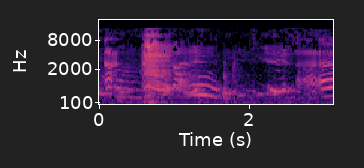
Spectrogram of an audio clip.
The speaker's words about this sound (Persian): کوچولو چرا گریه میکنی؟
